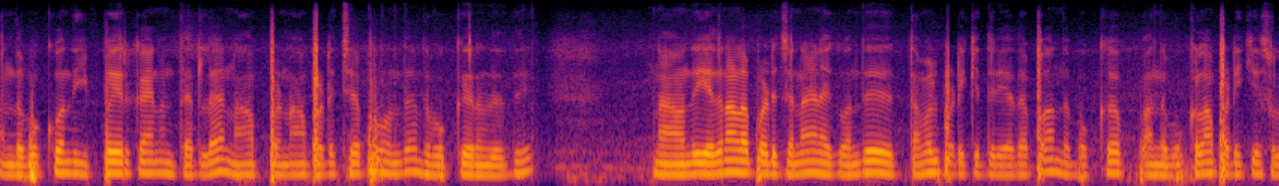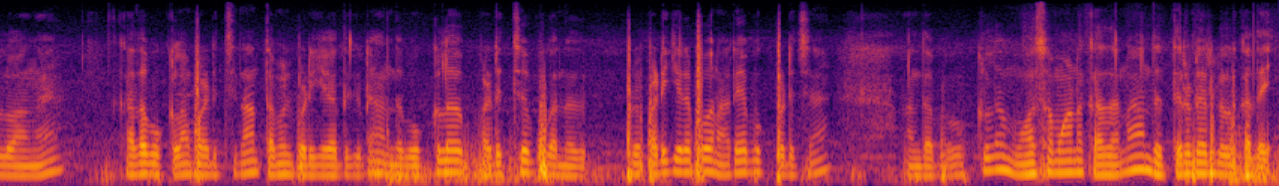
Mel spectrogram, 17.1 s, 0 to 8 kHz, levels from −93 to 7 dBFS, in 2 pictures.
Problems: background sounds at intervals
